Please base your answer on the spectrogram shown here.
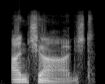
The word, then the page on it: uncharged: British English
